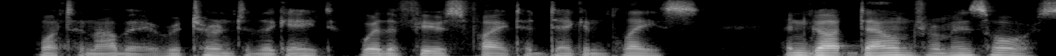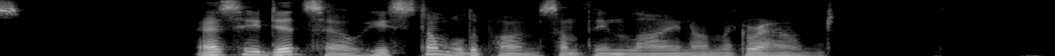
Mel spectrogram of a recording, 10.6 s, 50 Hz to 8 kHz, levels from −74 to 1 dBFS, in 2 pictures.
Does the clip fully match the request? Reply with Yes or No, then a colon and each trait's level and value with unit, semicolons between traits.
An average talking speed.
Yes: average, 170 wpm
